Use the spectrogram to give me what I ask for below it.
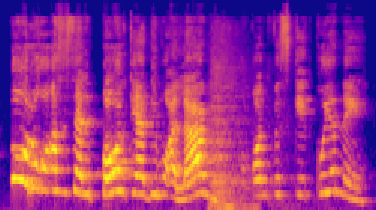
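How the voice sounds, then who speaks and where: High-voiced woman acting comedy skits. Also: animated, normal speed, bright, forceful tone. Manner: switches between scolding and sulky voices. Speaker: skit performer playing many roles.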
